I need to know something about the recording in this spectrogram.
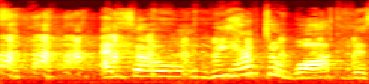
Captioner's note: audience and panelist laughing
